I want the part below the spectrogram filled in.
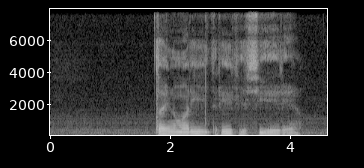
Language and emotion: Russian, sad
